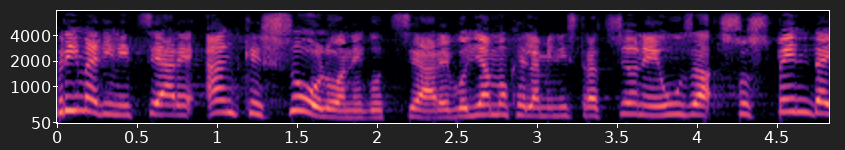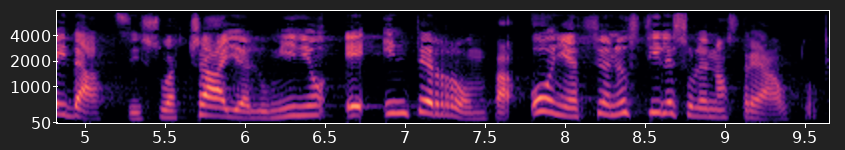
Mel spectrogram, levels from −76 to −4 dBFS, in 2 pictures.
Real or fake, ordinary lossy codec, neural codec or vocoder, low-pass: real; none; none; 7.2 kHz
